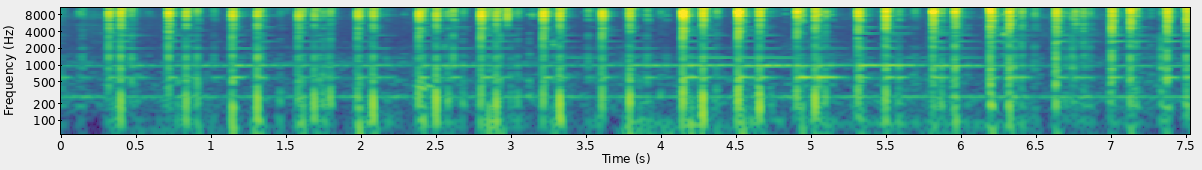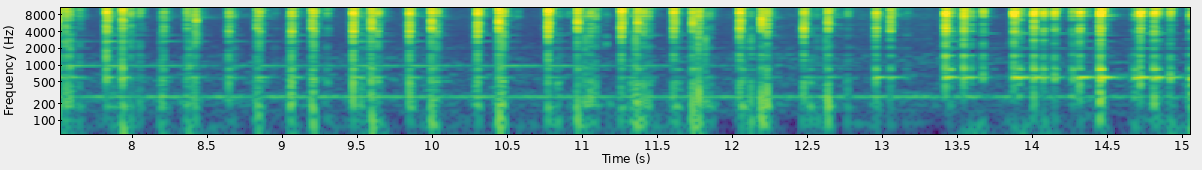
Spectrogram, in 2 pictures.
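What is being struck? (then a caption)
Stainless steel bowl. Fingertips and nails rapidly tap and scratch the rim and outer surface of a medium, hollow, empty stainless steel bowl close to the mic. The quick, dense run of sharp metallic ticks and scrapes sits over a steady ringing tone that carries through the whole clip.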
